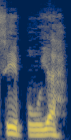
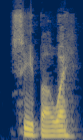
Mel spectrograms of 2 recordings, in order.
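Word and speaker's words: Sibawayh: si baweh ya penyebutan tapi kalau menurut Ahlul hadits shibuyah itu kalau menurut ulama-ulama ahli hadisnya sedangkan ulama ahli fiqih para fuqoha membacanya dengan si baweh ashabihi ini yang benar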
